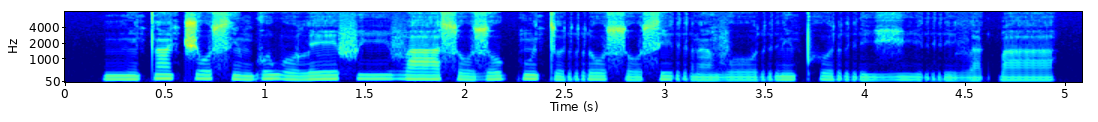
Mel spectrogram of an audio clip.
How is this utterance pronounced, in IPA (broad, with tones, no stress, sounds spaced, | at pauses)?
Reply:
ŋ ĩ˨ t ã˦ t͡ʃ o˦ s ĩ˨ ɡʷ i˦ w o˨ l eː˦ f iː˦ β aː˦ s o˨ z o˦ kʷ ĩ˦ t ʊ˨ r o˦˨ s o˨ s i˦ r ã˨ v oː˨ r ĩ˦ pʰ ʊ˦ r i˨ ɣ iː˦˨ r i˨ l a˨ k͡p aː˦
